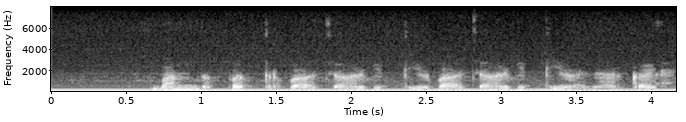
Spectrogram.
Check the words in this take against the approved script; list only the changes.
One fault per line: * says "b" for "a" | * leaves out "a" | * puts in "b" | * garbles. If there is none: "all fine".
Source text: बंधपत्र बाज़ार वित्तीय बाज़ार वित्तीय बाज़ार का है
all fine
